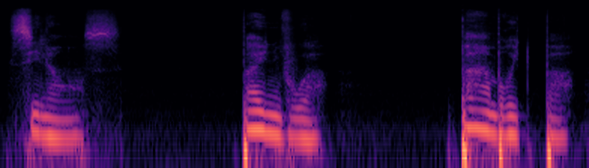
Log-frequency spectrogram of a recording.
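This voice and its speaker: A woman narrating a dark story in a measured, dramatic reading. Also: low voice, husky, no echo, studio quality.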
